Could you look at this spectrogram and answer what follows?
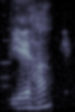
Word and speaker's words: vieja: Vieja. Vieja. Like an old lady in Spanish, it's pronounced vieja.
